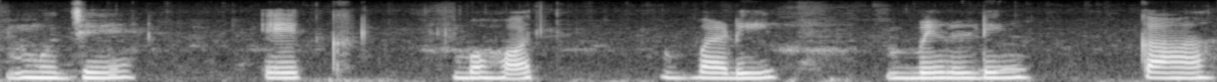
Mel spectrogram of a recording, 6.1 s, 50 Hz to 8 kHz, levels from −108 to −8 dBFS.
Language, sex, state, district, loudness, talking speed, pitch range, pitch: Hindi, female, Madhya Pradesh, Dhar, -16 LUFS, 60 wpm, 190-200 Hz, 195 Hz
